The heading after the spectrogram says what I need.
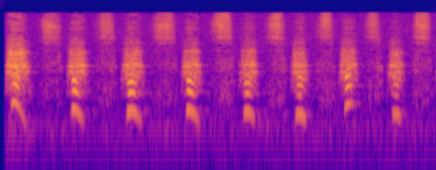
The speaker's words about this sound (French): Ça, par exemple, ce n'était pas de la marijuana, c'était de la respiration orgasmique.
